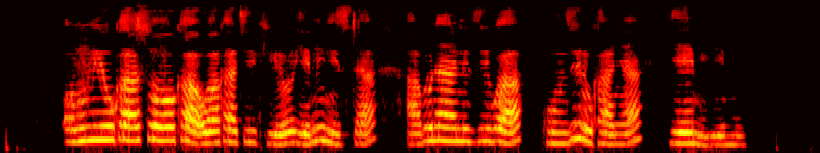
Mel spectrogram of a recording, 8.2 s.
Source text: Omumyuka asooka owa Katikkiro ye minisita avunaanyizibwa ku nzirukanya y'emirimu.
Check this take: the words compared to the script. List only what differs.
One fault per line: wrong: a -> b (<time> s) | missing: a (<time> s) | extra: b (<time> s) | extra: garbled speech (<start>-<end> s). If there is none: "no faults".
no faults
